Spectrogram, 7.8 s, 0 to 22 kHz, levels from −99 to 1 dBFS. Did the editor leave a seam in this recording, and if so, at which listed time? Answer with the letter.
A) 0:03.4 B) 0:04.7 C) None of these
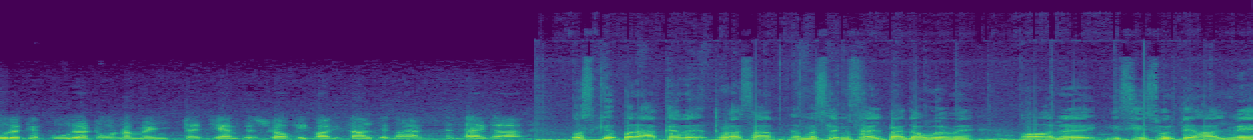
A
